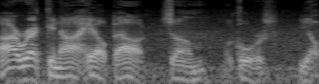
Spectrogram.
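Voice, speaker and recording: A man's drawling, put-on character voice at a fairly slow pace, over clear background noise. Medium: video game. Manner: drawling, repetitive, folksy.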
